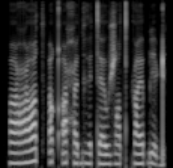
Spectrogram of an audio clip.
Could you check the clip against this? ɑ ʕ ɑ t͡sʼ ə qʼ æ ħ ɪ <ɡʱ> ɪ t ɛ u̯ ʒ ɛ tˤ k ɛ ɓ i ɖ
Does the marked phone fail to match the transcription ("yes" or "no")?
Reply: no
